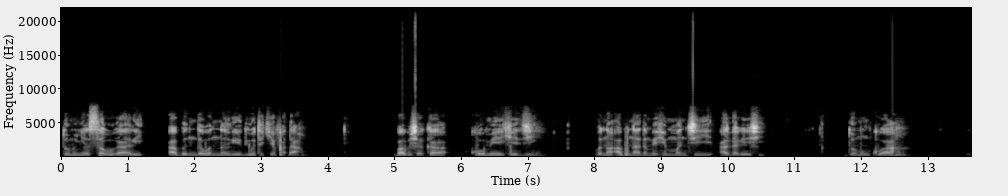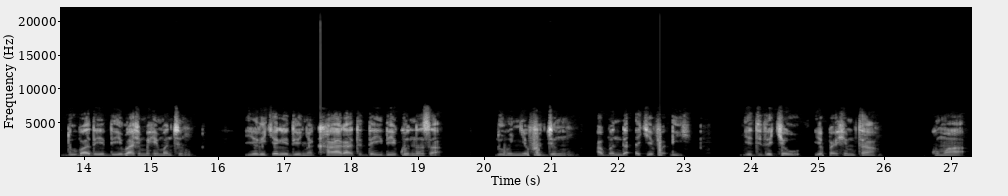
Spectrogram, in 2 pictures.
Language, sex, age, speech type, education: Hausa, male, 46-60, spontaneous, tertiary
